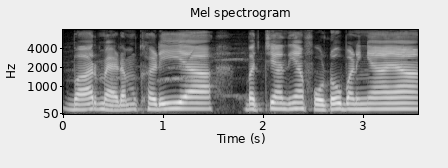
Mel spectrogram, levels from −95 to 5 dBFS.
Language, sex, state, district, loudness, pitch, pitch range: Punjabi, female, Punjab, Fazilka, -13 LUFS, 195 Hz, 185-200 Hz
